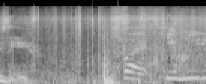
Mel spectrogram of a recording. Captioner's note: rustling, car door closes; car door closes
